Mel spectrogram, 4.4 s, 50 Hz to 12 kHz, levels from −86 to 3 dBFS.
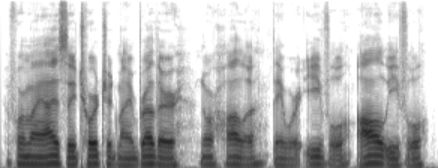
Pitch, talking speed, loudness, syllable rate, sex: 100 Hz, 165 wpm, -17 LUFS, 5.7 syllables/s, male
